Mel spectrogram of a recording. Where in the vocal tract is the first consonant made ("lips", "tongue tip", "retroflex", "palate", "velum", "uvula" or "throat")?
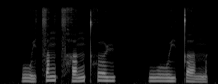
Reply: palate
